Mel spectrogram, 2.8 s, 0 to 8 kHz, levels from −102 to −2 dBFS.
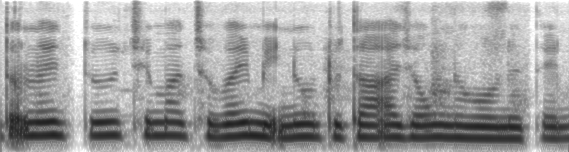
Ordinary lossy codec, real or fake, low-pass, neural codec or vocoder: none; real; none; none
